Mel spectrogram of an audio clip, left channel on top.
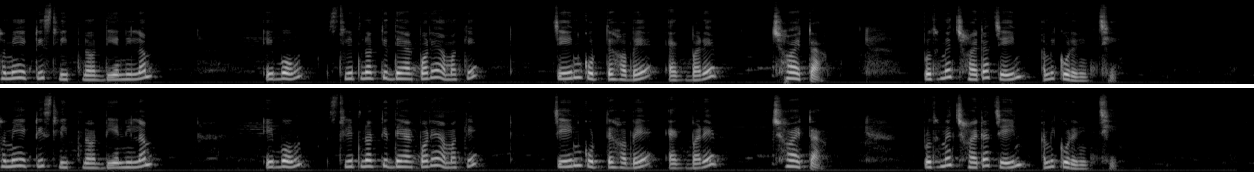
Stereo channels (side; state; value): both; normal; correlation 0.77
